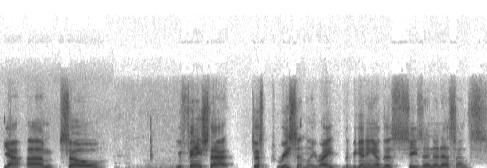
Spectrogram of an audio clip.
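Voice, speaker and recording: A man's voice: fairly high pitch, unhurried. Man asking friendly follow-up questions. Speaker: audience member asking questions. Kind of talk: casual Q&A questions.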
